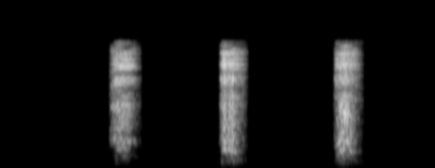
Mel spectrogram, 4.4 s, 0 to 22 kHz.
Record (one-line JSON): {"exhalation_length": "4.4 s", "exhalation_amplitude": 14937, "exhalation_signal_mean_std_ratio": 0.29, "survey_phase": "beta (2021-08-13 to 2022-03-07)", "age": "18-44", "gender": "Female", "wearing_mask": "No", "symptom_cough_any": true, "symptom_runny_or_blocked_nose": true, "symptom_shortness_of_breath": true, "symptom_fatigue": true, "symptom_headache": true, "smoker_status": "Never smoked", "respiratory_condition_asthma": true, "respiratory_condition_other": true, "recruitment_source": "Test and Trace", "submission_delay": "2 days", "covid_test_result": "Positive", "covid_test_method": "RT-qPCR", "covid_ct_value": 31.6, "covid_ct_gene": "ORF1ab gene", "covid_ct_mean": 32.4, "covid_viral_load": "24 copies/ml", "covid_viral_load_category": "Minimal viral load (< 10K copies/ml)"}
